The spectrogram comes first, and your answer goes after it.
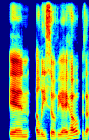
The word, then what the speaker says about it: Aliso Viejo: So, you were at a city council meeting, right, in Aliso Viejo, is that how you say it?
